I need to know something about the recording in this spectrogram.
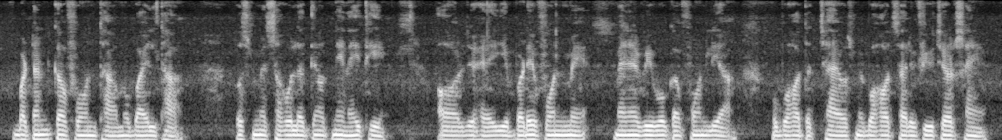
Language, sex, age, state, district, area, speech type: Urdu, male, 18-30, Telangana, Hyderabad, urban, spontaneous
